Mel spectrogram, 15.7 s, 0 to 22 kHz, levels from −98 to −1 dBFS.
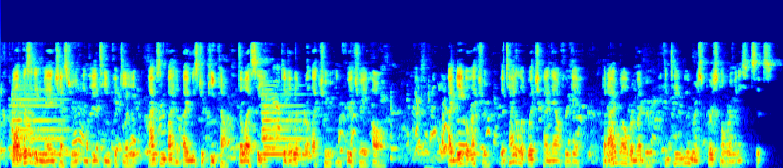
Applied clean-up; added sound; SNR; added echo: classical method WPE with log-MMSE.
